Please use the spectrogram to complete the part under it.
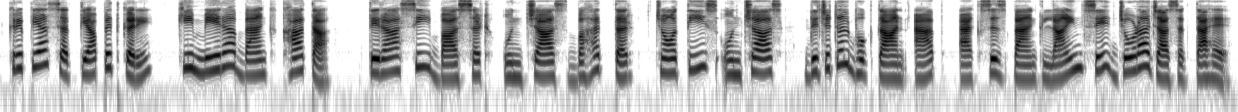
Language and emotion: Hindi, neutral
